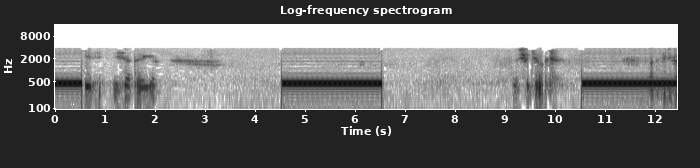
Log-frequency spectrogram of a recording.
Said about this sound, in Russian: Зачем гудки тогда дают, я не понимаю. Такой маразм, боже мой.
